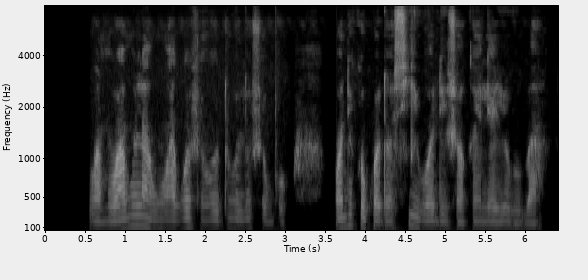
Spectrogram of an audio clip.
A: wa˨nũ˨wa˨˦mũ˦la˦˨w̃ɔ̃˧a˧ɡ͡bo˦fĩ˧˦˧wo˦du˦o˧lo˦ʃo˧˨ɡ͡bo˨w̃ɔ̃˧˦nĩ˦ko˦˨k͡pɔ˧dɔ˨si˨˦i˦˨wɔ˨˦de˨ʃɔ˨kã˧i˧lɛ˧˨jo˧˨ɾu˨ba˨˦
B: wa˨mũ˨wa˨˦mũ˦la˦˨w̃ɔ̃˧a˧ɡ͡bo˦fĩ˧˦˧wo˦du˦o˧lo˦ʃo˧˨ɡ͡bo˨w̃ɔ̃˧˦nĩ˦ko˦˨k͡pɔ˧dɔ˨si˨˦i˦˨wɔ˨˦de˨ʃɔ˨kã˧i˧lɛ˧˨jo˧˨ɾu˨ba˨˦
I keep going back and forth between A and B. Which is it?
B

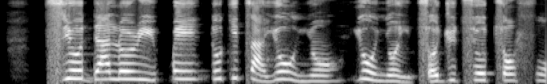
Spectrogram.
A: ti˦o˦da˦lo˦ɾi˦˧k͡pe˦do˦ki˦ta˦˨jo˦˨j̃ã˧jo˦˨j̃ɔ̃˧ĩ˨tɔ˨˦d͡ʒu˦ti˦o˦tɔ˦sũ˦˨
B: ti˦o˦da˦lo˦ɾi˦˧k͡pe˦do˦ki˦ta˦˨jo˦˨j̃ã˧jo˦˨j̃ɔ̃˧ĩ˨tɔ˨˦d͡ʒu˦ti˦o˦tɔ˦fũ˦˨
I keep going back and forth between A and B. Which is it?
B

